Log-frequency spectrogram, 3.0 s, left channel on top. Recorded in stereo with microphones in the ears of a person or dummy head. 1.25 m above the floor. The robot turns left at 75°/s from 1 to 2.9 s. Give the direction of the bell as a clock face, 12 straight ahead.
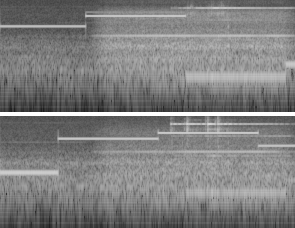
3 o'clock.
